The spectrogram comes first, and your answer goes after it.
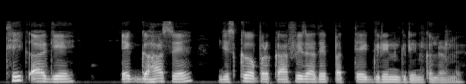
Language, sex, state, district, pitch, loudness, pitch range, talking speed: Hindi, male, Arunachal Pradesh, Lower Dibang Valley, 120 Hz, -16 LUFS, 110-130 Hz, 190 wpm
